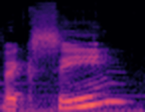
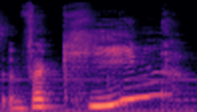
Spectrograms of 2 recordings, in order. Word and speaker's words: vaccine: mind around it that it's pronounced vaccine like i always read it as vakin and vaccinated until i heard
